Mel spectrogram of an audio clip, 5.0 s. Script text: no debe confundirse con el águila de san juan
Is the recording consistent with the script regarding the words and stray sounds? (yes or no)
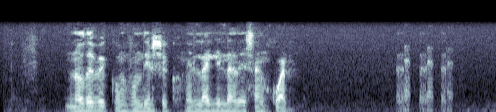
no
